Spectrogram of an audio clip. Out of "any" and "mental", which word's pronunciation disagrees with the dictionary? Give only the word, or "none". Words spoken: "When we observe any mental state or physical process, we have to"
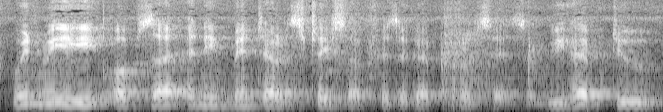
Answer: none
